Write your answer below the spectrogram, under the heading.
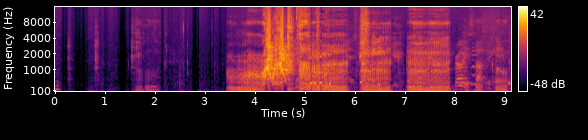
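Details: Dog that was just met acting possessive, not letting a man shake hands with other people; after soft scattered sounds, a low, rough, sustained growl rumbles in long bursts over several seconds while a man talks and laughs over it.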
